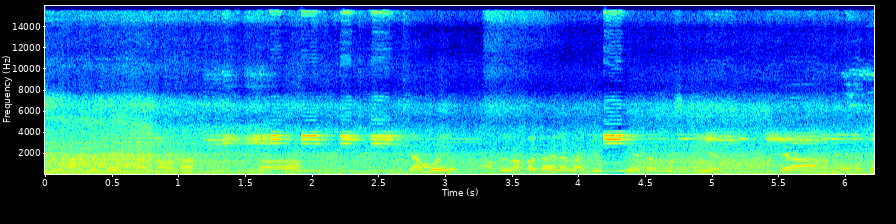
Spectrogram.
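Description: Busy city-street traffic noise with people talking over it, and runs of short high-pitched beeps, a few a second, in the middle and latter part.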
